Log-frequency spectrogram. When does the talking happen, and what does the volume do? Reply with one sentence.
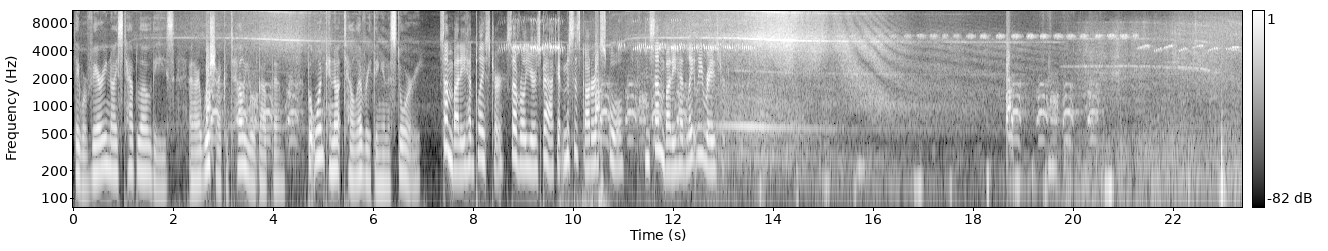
You can hear the talking from 0.0 to 13.1 s, at a steady volume.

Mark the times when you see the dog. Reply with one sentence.
You can hear the dog from 2.6 to 4.6 s, from 10.4 to 12.3 s and from 18.6 to 20.6 s.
